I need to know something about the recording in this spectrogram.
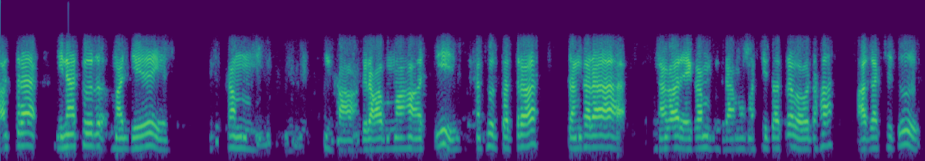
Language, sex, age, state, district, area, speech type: Sanskrit, male, 18-30, Assam, Tinsukia, rural, conversation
